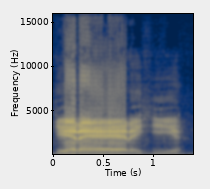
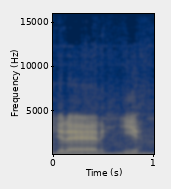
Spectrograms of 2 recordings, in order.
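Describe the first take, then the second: First: Loud, slow yelled dismissal; long, booming send-off; drawn-out yell. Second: Low-pitched get outta here; low, restrained brush-off; low dismissal. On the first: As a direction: bellow it, stretching out the words. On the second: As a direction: send them away in a low voice. Dismissal said low, then yelled. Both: Acted.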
